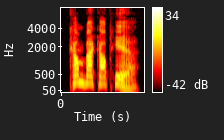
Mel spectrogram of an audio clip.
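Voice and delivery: high, loud summons; calling out. A narrator's reading. Harry calling Hermione back up the stairs, calling out. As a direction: call urgently up and away.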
